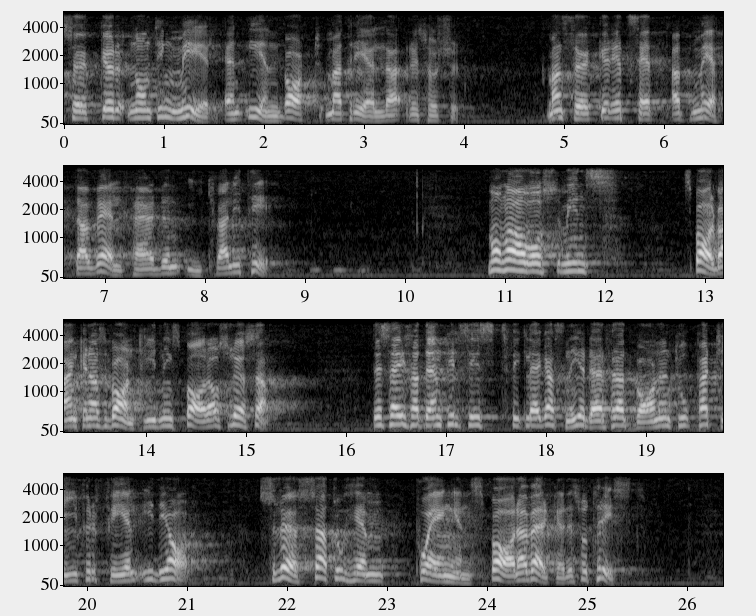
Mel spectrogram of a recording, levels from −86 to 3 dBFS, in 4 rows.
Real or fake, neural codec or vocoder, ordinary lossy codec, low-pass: fake; codec, 16 kHz, 16 kbps, FreqCodec, larger model; Opus, 24 kbps; 5.4 kHz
